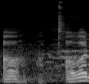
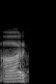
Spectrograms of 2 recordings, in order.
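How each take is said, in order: First: The word is said with two syllables. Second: The word is said with one syllable. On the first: The speaker calls it wrong. "आवर नहीं पढ़ना है आपको" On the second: The speaker calls it right. "सिर्फ आर का pronunciation करना है, ओ यू silent है"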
